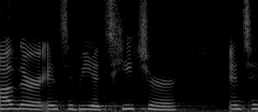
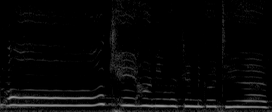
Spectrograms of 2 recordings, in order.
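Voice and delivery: excited mom reply; 12 semitones higher than usual. Retold or imitated. Mom agreeing to her daughter's idea, high-pitched excitement. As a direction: play an eager mother humoring her child.

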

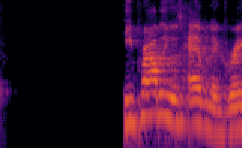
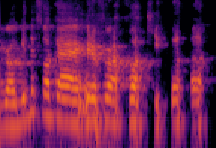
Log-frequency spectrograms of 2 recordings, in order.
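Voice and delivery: retold fast threat; 3 semitones higher, faster than usual. And I was like.

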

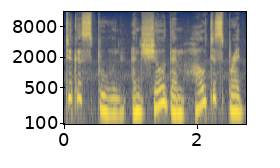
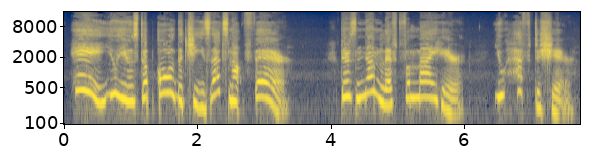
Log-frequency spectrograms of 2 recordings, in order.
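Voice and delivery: indignant complaint; 9 semitones higher, 5 dB louder than usual. Acted. Boy complaining about cheese.

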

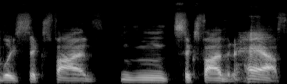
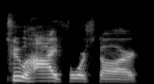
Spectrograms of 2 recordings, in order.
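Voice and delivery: usual speaking voice

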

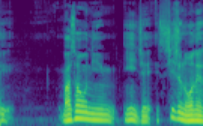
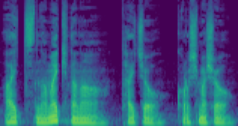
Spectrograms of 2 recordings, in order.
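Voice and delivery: quiet menace; 6 semitones lower, 8 dB quieter, slower than usual. Acted. 부하 외계인 속삭임.

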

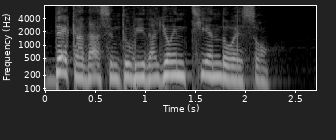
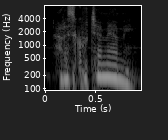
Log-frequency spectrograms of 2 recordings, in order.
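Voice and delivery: quiet firm; 2 semitones lower, 12 dB quieter, much faster than usual. Acted. Pastor repeating God's request, even softer. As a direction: let it settle, barely raised.

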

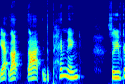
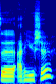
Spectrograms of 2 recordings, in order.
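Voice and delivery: suspicious asking; 3 semitones lower than usual. Shown as a demonstration. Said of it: "What if I ask you like this?".

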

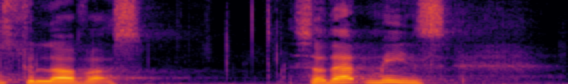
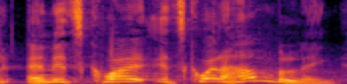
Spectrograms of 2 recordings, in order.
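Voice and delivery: laughing emphasis; 6 semitones higher, 6 dB louder than usual. Real, not acted.

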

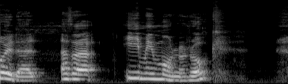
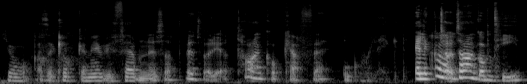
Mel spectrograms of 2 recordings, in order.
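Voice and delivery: very soft, half-whispered advice; retold quiet, tactful officer; imitated hushed policeman; 4 semitones lower, 7 dB quieter than usual. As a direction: gently send someone off to bed, under the breath. Imitates policeman gently sending her to bed.

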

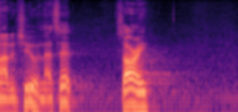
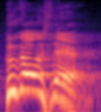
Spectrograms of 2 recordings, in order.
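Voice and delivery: called out high and loud like a sentry; guard's challenge; 6 semitones higher, 6 dB louder, slower than usual. Retold or imitated. Guard calling to a stranger at dawn, loud challenge.

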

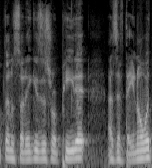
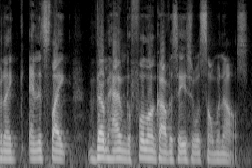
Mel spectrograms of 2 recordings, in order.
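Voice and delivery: ordinary talk, nothing marked

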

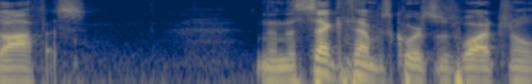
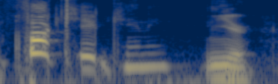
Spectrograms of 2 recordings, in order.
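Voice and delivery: each curse pitched higher, rising to a squeak; voices climbing higher; 14 semitones higher than usual. Retold or imitated. Two friends swearing at each other, pitch rising with every line. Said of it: "it gets higher and higher".

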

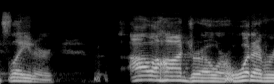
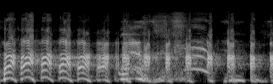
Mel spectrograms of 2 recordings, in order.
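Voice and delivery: long high peal of laughter; real laughter; 8 semitones higher than usual. Real, not acted. Storyteller cracking up at his own anecdote, real laughter. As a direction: burst out laughing helplessly.

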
